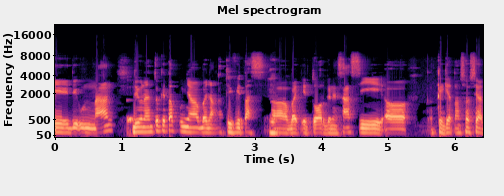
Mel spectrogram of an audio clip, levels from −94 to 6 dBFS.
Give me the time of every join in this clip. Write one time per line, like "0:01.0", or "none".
none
